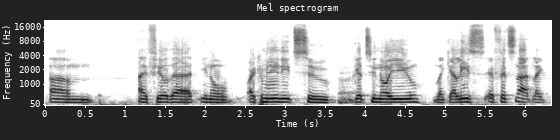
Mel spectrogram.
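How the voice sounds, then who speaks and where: A man's voice: on the high side, flat delivery, moderate pace, darkish tone. A man hosting a small-town podcast interview, rambling with lots of ums and likes. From Southern California border town. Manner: rambling, many fillers. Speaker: podcast host.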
